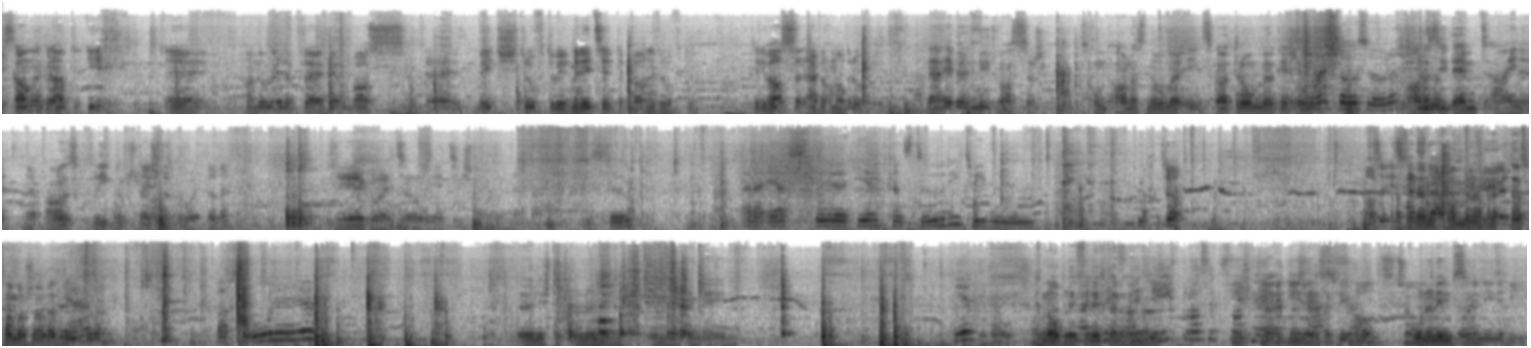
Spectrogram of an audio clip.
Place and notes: der hüttenwart und die anderen, im goli am grabserberg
